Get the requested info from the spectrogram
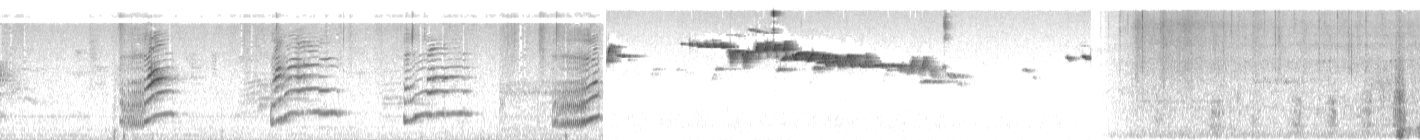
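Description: A domestic tabby cat meowing four times, each meow rising in pitch, spaced less than two seconds apart. After a short gap comes a few seconds of high, chattering bird calls that slide downward, typical of a blue-winged kookaburra. Near the end there is a steady rustling haze with a few soft knocks.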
